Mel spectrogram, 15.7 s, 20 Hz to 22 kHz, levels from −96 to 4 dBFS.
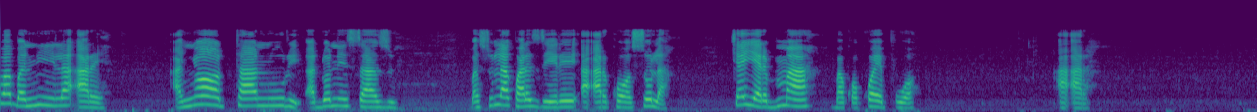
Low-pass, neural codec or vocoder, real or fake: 7.2 kHz; none; real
